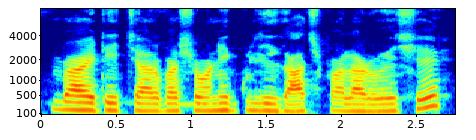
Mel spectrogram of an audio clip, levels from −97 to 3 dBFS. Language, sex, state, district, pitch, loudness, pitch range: Bengali, male, West Bengal, Alipurduar, 150 Hz, -20 LUFS, 145-160 Hz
